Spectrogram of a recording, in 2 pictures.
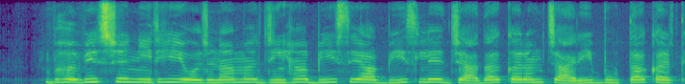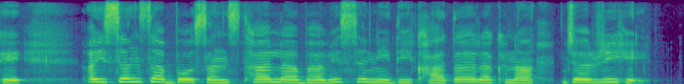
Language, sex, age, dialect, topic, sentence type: Chhattisgarhi, male, 25-30, Central, banking, statement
